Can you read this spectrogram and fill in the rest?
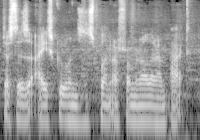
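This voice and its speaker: A man with a gravelly voice reading a game's story text theatrically as a let's play streamer. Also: low-pitched, completely flat delivery, fast, darkish tone. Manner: theatrical, acts out the characters' lines. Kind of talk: dramatic reading of game story text, with asides. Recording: game music behind the voice. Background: game music.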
